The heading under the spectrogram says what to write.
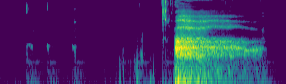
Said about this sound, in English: I'm stumbling over my words this morning because I've only had one cup of coffee and I've just poured my second one, so give me a second here while I take a sip.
